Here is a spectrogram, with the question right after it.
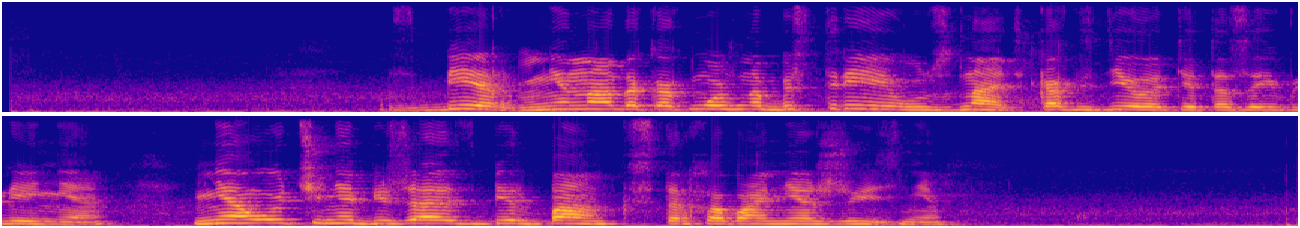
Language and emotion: Russian, neutral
